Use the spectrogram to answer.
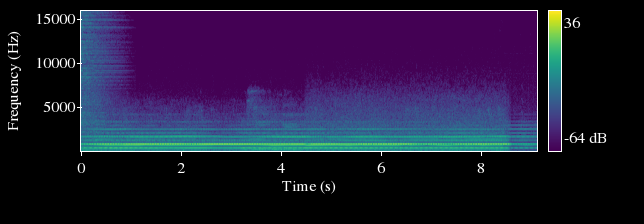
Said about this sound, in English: a siren sounds at 10 a.m.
